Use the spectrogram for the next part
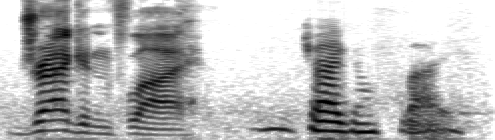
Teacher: the o n here we actually pronounce as a short I and an N so instead of dragon fly it is Dragon dragonfly dragonfly yep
